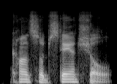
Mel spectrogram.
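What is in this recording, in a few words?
"consubstantial", American English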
